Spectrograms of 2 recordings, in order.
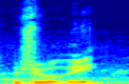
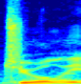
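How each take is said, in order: First: The name has a non-Americanized pronunciation. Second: The name has an Americanized pronunciation.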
